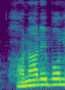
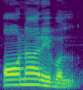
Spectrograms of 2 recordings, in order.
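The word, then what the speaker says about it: honourable: তারপরে দেখো অনারেবল person, অনারেবল অর্থাৎ সম্মানীয়, এখানে হনারেবল কিন্তু না, এখানে উচ্চারণটি হবে অনারেবল, তাহলে অ উচ্চারণ হবে।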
